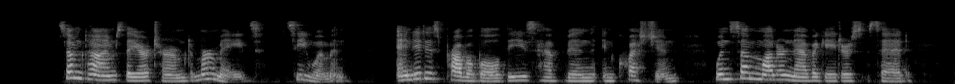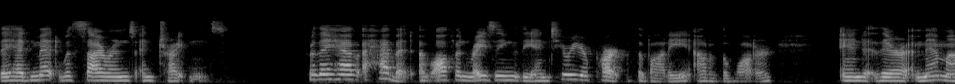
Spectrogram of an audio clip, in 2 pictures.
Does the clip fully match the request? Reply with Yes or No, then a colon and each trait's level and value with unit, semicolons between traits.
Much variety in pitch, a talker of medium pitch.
No: average, 4.5 semitones; medium, 175 Hz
